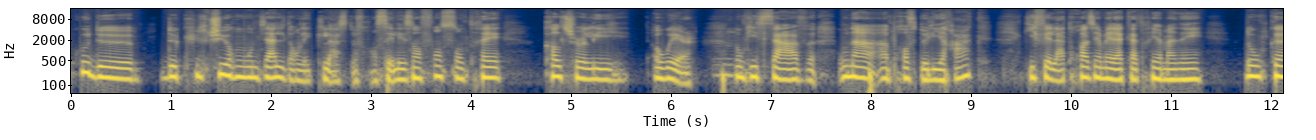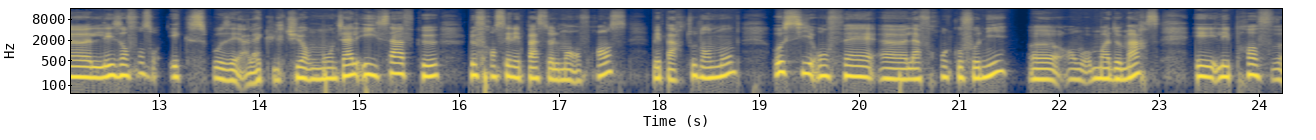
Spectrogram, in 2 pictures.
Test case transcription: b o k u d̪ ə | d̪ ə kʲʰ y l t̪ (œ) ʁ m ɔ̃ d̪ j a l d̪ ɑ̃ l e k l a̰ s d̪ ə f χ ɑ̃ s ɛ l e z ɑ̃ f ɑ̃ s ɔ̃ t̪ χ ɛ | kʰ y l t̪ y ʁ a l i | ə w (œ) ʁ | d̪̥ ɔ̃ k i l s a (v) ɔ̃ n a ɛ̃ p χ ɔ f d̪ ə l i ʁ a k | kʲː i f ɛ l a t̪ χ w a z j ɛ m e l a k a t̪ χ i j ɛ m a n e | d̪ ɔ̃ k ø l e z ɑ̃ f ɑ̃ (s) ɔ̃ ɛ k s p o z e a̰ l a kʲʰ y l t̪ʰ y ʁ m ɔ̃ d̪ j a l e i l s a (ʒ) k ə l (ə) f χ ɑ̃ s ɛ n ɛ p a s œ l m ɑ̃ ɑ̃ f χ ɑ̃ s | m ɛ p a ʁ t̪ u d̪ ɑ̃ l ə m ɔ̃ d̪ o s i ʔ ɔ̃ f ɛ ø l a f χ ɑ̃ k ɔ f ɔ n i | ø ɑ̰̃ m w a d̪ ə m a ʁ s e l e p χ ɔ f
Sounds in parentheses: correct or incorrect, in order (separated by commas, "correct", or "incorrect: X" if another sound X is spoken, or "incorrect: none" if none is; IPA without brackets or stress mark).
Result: incorrect: y, incorrect: ɛ, correct, correct, incorrect: v, correct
